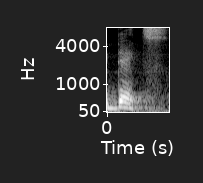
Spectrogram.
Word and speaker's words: debt: now somebody will ask what's the difference between d e b t and d e a t h now the th is not so the difference is that why this is debt I'm owing a debt the other one says death is knocking death is knocking you see that you hold your upper teeth you know your upper your lower teeth they hold on to the tongue while pronouncing d-e-a-t-h but in this one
